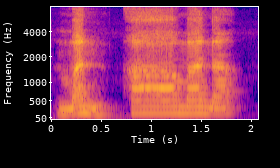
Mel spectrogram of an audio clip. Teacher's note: یہاں پر نون ساکن ہے اور نون ساکن کے بعد حمزہ آیا ہے اور حمزہ حروف حلقی میں سے ایک حرف ہے، اسی مناسبت سے ہم یہاں غنہ نہیں کریں گے اور نون ساکن کو ظاہر کریں گے۔ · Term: اظہار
